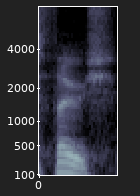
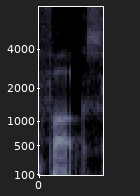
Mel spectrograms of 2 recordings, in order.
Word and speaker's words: Fuchs: How do you say it? – The it's Fouche. – Fouche lubricant, yeah. Right? – F-U-C-H-S. – Which are now part it's of... – definitely not Fox.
